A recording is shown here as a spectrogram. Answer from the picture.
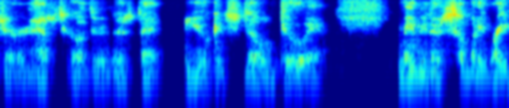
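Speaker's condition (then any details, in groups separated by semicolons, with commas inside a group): Total laryngectomy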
